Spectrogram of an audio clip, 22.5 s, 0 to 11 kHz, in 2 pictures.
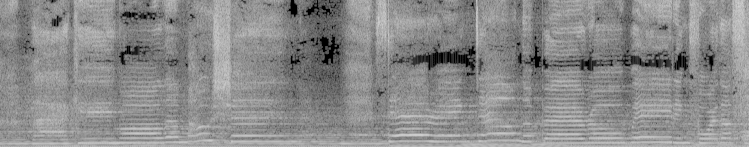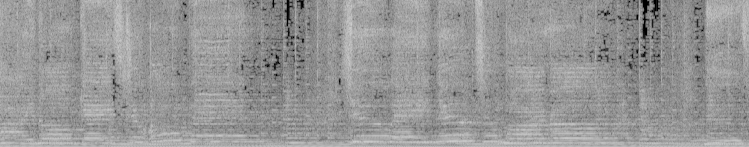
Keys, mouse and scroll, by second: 3.4-4.5 drag, 5.5 click, 7.7-10.9 drag, 15.0 ctrl+alt+scroll down 1, 15.8 ctrl+alt+scroll up 1, 18.2 space, 18.4 click, 18.7-19.0 space, 20.4 click.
